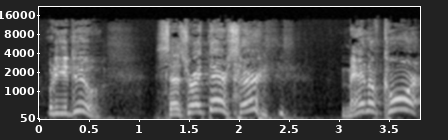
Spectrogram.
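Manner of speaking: put-on playful old-time gumshoe; noir detective. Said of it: "talk like a detective in the thirties".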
